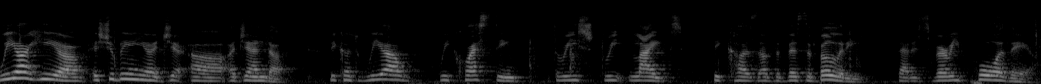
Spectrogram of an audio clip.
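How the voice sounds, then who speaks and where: With audible room echo, a woman talks at a medium pitch and with ordinary pitch variation. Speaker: resident speaking at public meeting. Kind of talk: public comment at council meeting. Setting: council meeting with microphone. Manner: loud.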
